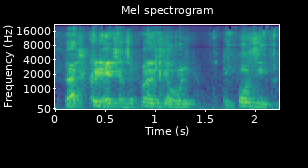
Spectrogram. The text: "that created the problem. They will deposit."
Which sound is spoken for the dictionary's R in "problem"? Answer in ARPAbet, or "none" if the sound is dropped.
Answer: none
